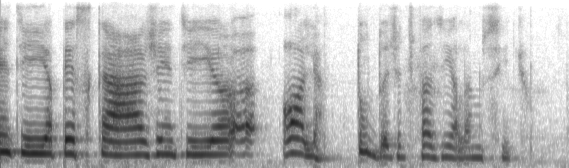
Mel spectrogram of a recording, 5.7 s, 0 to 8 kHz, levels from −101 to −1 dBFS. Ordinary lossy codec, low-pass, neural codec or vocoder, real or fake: Opus, 32 kbps; 7.2 kHz; none; real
